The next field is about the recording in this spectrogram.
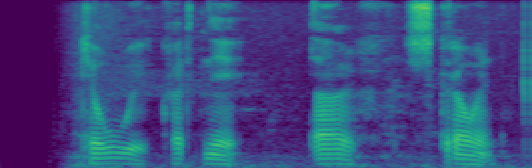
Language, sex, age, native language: Icelandic, male, 14, Icelandic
